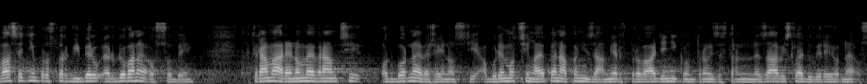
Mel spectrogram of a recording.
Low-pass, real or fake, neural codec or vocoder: 7.2 kHz; real; none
